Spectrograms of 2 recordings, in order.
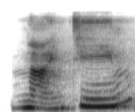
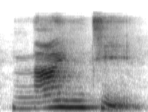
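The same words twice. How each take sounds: First: Put-on slow, loud "nineteen" rising on a long TEEN; stress on TEEN. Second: "ninety" with long, strong first syllable, falling -ty; stress on NINE. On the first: Teacher contrasting side by side, stress on TEEN. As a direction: stretch and lift the TEEN of "nineteen". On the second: Teacher contrasting side by side, stress on NINE. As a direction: hit the NINE of "ninety", drop the -ty. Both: Shown as a demonstration. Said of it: "lado a lado".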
